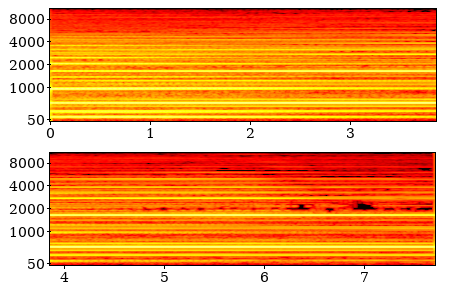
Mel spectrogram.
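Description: An electric guitar rings out with a sustained chord that slowly fades.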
